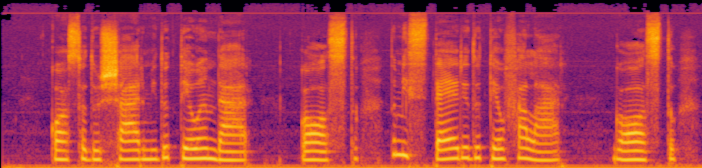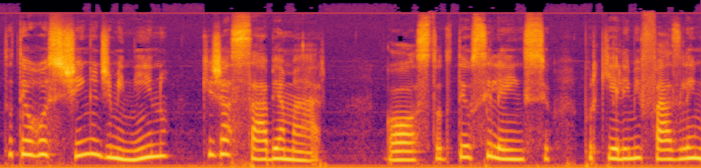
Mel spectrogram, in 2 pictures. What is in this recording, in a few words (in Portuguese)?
Versinho de amor, fem; Telemensagens 2017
